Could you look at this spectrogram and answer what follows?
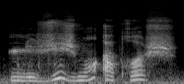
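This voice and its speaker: Woman, let's play gamer, gravelly voice, casual exclamations, noisy background. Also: fairly low pitch, lively intonation, slow pace. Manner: exclaiming and muttering reactions to the game. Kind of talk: casual live gameplay commentary.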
